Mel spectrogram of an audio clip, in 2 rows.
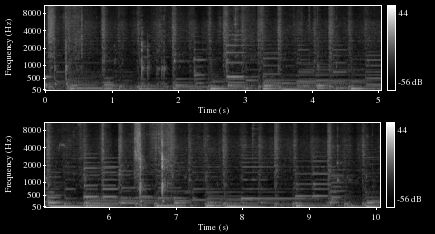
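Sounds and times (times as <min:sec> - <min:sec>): background music: 0:00.0 - 0:10.0
knife cutting onto wooden board: 0:06.4 - 0:07.1.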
